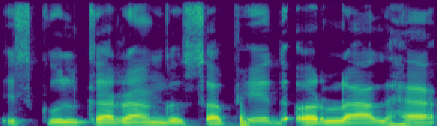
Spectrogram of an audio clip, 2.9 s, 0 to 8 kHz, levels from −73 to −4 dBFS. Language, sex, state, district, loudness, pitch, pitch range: Hindi, male, Jharkhand, Palamu, -16 LUFS, 130 Hz, 125-135 Hz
